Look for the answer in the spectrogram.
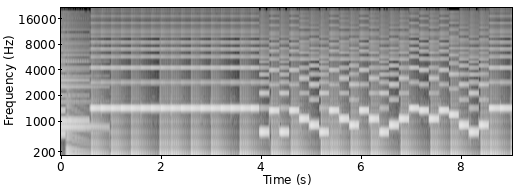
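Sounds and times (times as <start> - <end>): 
SID CSG8580R5 chip music: 0.1 - 9.0.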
